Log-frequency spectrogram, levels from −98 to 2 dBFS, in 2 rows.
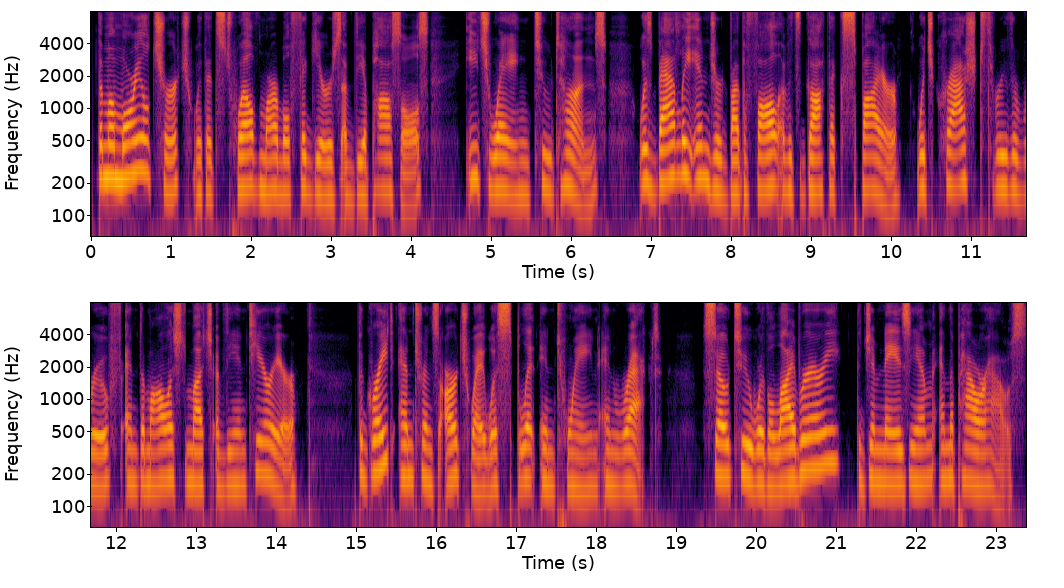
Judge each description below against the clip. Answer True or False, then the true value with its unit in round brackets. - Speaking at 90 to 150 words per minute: True (145 wpm)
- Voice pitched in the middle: True (175 Hz)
